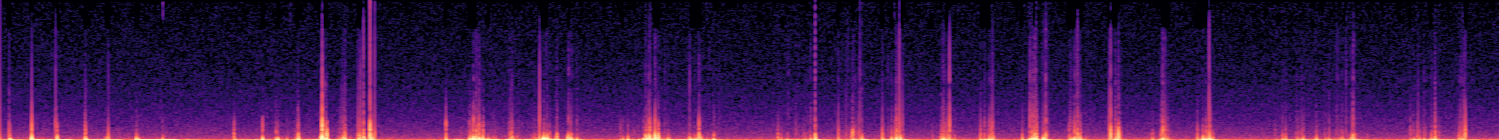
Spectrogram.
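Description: A thin metal pointed sculpting tool with a wooden handle, held by fingers with long pink nails, scratches and pokes inside the canal of a white silicone ear on a block-shaped binaural microphone. The close contact comes through as deep, muffled thumps and pressure bursts with quick clicky crackles, over a steady low hum.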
